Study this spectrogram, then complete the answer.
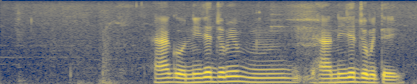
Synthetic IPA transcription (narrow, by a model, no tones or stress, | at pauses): hɛɡonid͡ʑed͡ʑomi | ɦɛnid͡ʑeɾd͡ʑomit̪ej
